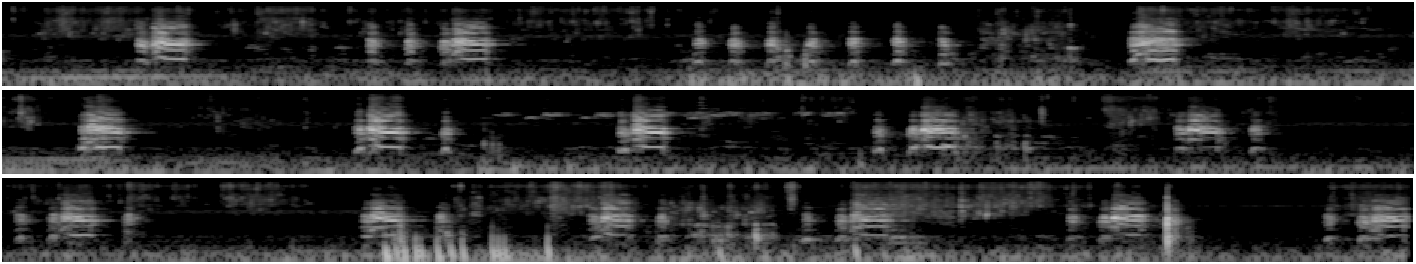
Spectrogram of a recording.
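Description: Chickens clucking, short calls repeating every second or two.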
